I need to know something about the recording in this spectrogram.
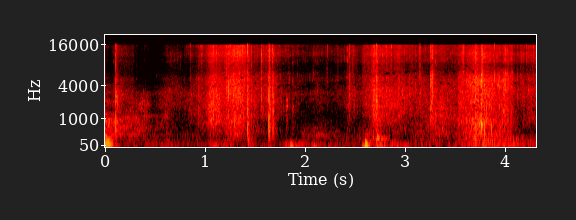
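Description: Footsteps crunching through dry leaf litter and brush on a forest floor: a few uneven steps with sharp clicks of snapping twigs.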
